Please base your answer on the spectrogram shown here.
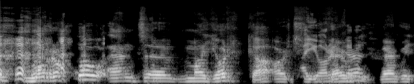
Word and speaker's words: Mallorca: Mallorca, yeah.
